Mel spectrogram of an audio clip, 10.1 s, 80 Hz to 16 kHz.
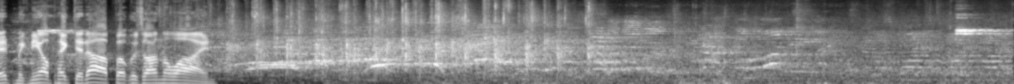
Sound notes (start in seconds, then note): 2.6 crowd cheers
